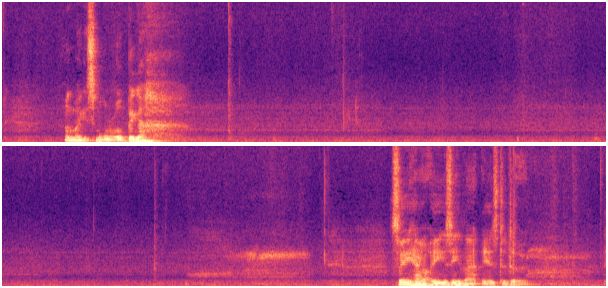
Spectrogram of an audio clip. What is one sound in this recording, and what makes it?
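An elderly man speaks calmly and close by.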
